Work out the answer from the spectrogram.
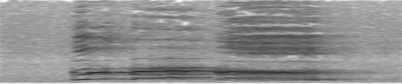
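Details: A rooster at dawn in Ipanema gives one full crow of about two seconds, loud and harsh, with stepped segments ending in a drawn-out fall; nothing else is heard.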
